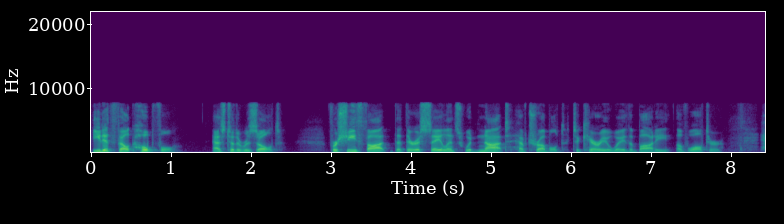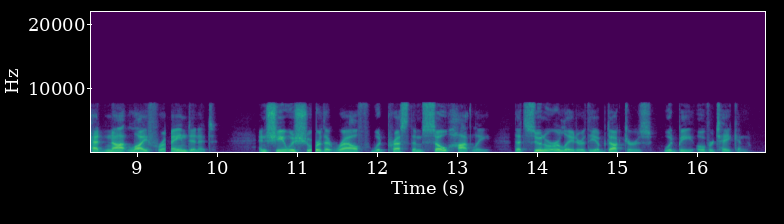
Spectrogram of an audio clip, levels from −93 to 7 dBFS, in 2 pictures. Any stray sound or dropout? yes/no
yes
